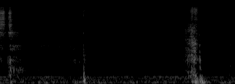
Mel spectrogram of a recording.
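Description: Pokémon trading cards handled in the hand: a faint click about a second in, then a short papery brushing near the end as one card slides off the front of the stack.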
